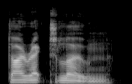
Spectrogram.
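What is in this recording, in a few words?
"direct loan", British English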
